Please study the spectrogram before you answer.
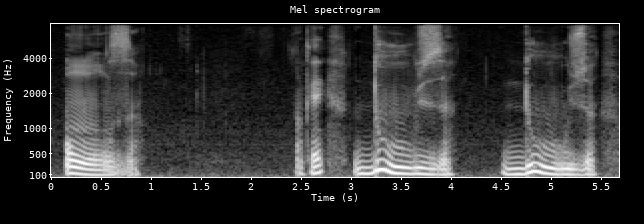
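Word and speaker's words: douze: Okay, 12. 12. O-U, the two together will give you the sound OO. Okay, and then Z. 12.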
